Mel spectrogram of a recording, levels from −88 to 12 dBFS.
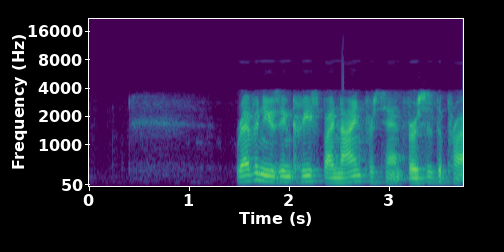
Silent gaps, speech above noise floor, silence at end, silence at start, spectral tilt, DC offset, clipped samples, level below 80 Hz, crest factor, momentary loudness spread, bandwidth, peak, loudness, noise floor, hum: none; 46 dB; 0 s; 1.5 s; -7.5 dB/octave; under 0.1%; under 0.1%; -68 dBFS; 18 dB; 6 LU; 4 kHz; 0 dBFS; -16 LUFS; -62 dBFS; none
